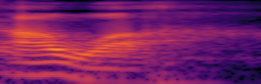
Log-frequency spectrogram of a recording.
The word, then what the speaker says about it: agua: El agua. Water is feminine, but we use el, agua, because agua starts with a, which is the strong syllable, el agua.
